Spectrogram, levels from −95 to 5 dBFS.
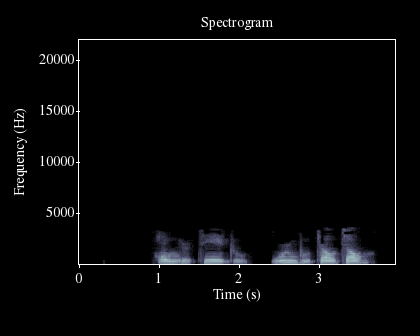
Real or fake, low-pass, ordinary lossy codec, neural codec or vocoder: fake; 3.6 kHz; MP3, 16 kbps; codec, 24 kHz, 0.9 kbps, WavTokenizer, small release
